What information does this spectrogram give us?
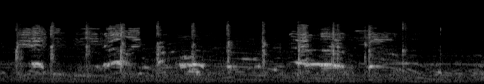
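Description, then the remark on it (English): The College Place team bench cheering at a baseball game, still into it despite trailing 14-2: steady rhythmic clapping with raised, chant-like voices rising and falling over a few seconds, moderately loud. “That cheering you heard right there, that was College Place bench.”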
